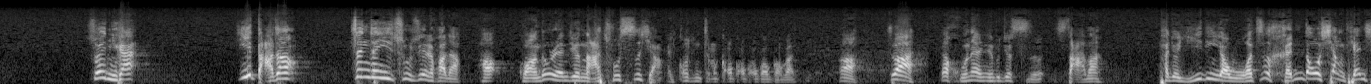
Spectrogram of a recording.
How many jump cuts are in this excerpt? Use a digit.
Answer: 3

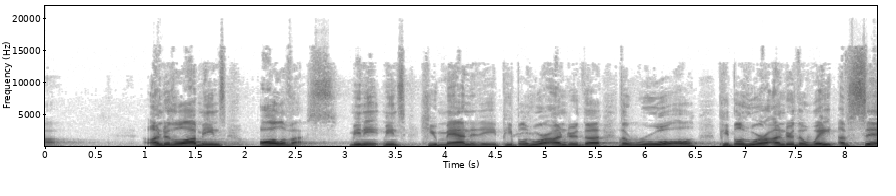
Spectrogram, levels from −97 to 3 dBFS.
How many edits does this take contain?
1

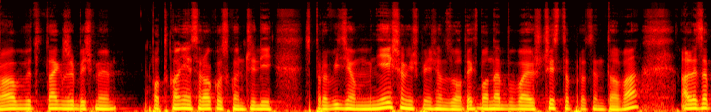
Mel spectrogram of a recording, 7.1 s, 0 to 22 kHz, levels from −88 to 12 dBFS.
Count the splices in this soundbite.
2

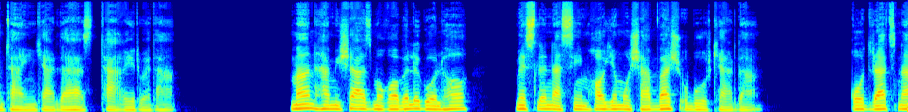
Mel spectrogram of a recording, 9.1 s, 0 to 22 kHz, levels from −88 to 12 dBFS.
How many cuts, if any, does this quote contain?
1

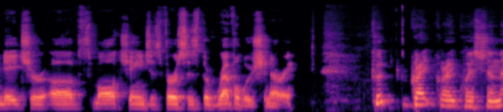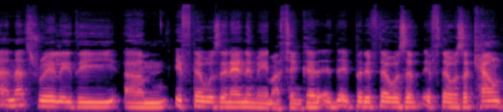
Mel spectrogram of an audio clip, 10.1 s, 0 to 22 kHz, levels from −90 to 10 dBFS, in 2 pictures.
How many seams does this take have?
1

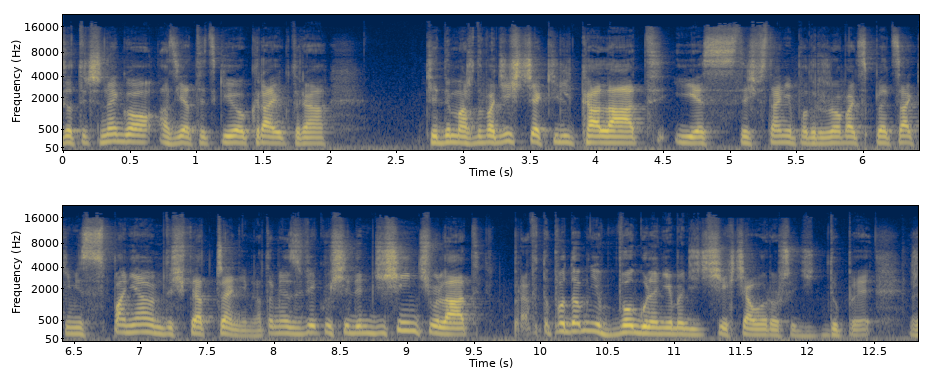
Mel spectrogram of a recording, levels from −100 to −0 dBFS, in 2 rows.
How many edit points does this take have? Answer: 0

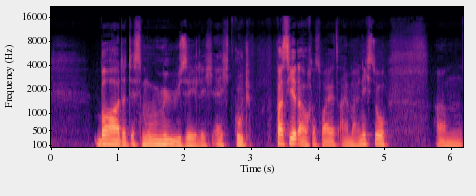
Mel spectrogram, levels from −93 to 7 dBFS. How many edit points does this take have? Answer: 2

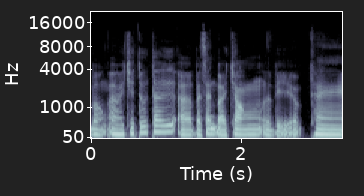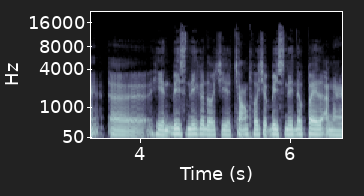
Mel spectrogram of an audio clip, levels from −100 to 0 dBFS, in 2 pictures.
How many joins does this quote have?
1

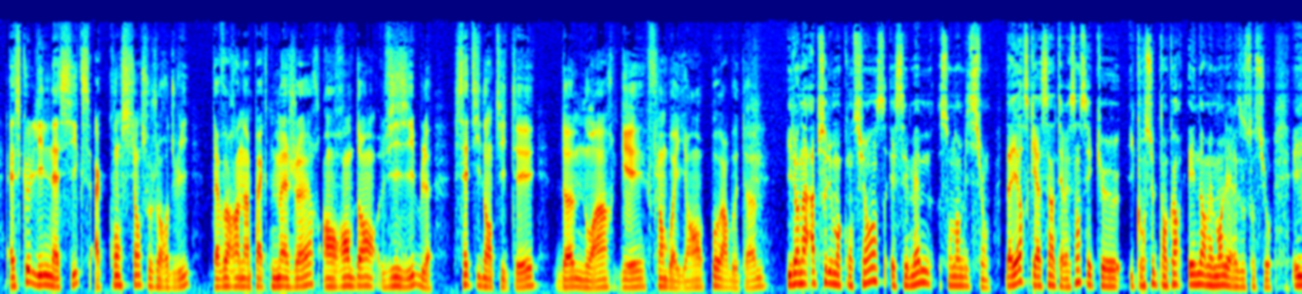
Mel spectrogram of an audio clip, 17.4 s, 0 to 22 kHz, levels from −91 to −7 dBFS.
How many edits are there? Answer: 1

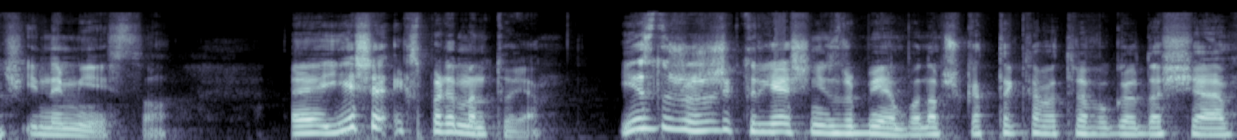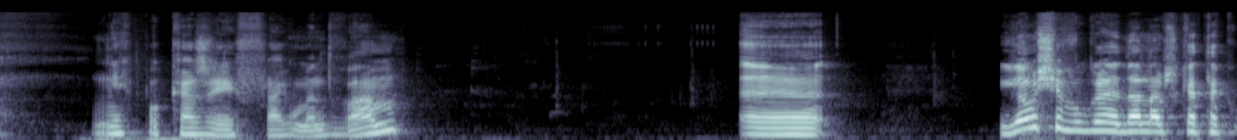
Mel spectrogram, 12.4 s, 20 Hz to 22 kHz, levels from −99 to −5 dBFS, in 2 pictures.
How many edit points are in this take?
0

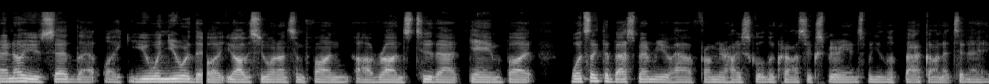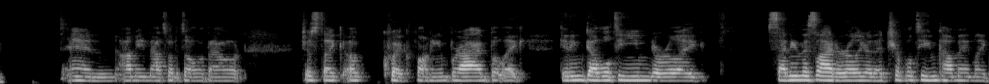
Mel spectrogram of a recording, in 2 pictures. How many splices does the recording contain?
2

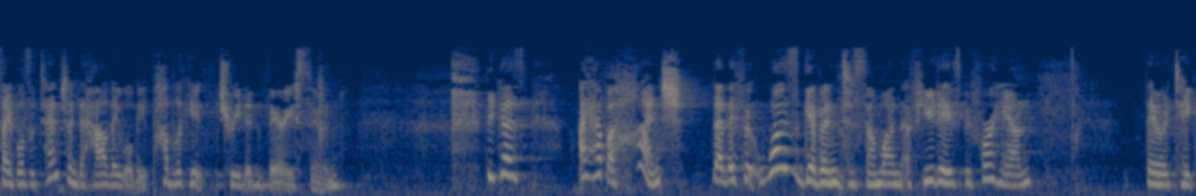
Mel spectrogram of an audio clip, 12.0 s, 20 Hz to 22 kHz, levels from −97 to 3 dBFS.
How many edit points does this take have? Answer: 2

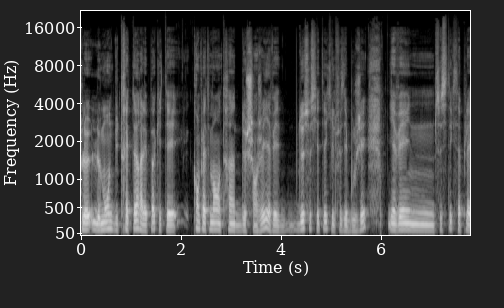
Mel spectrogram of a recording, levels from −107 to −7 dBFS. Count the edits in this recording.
1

